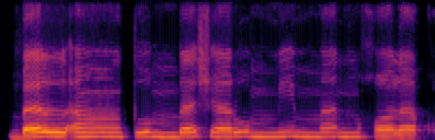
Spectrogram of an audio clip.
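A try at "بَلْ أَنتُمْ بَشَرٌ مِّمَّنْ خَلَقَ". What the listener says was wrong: Qalqalahnya mana? Khalaqa. Khalaqa. Khalaqa. Khalaqa.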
